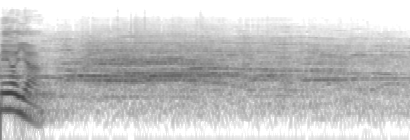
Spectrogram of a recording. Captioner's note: attendees cheering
